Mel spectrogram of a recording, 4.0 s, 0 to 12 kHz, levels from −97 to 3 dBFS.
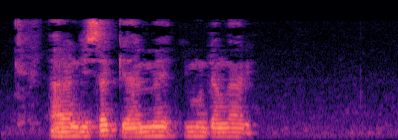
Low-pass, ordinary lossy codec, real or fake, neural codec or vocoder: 7.2 kHz; AAC, 32 kbps; real; none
